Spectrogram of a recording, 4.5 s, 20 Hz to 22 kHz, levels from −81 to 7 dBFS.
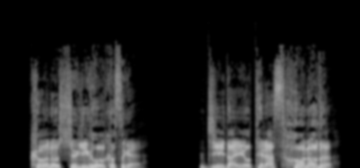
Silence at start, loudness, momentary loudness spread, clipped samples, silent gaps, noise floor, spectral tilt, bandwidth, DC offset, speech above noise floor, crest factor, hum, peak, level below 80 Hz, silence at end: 0.4 s; -16 LUFS; 10 LU; under 0.1%; none; under -90 dBFS; -3 dB/octave; 17 kHz; under 0.1%; over 73 dB; 18 dB; none; 0 dBFS; -64 dBFS; 0.35 s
